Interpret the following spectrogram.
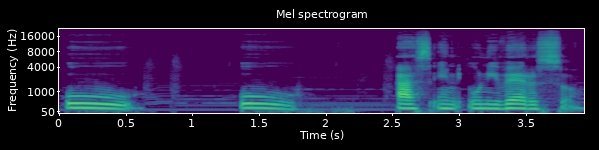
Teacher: So the lips are rounded and protruded like, for example, when you are going to blow out a candle.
